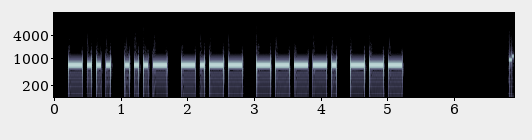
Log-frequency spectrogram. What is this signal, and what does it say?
Morse code, heard as a keyed tone, about 17 wpm, 700 Hz. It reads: BVY9O
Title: Code Groups - 5 Letter:Numbers - 17wpm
